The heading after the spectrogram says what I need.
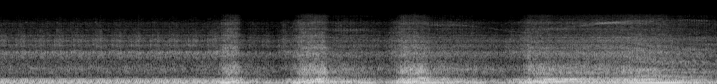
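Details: Four-wheel-drive vehicle at auction, engine blipped: picks up cleanly on each blip and drops back to a smooth, even idle with no knocks or misses; sounds healthy.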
